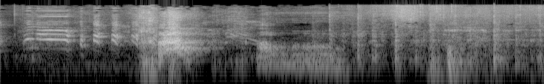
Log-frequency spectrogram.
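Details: Golden retriever dog barking in reaction to a minion toy met for the first time, indoors; a single loud, harsh bark bursts out midway, preceded by tonal toy-like voicing and followed by softer scuffling sounds.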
